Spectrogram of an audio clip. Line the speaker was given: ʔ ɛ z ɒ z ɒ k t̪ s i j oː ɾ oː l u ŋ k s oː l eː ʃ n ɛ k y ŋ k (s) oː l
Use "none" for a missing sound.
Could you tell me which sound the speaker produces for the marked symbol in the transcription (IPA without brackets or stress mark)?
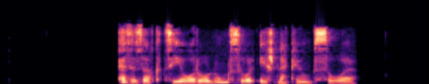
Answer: s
